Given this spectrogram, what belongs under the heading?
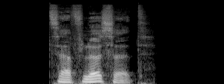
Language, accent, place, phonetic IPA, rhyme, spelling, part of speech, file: German, Germany, Berlin, [t͡sɛɐ̯ˈflœsət], -œsət, zerflösset, verb, De-zerflösset.ogg
- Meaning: second-person plural subjunctive II of zerfließen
